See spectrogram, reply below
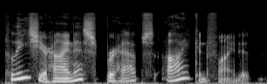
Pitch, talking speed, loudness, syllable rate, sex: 190 Hz, 180 wpm, -17 LUFS, 4.8 syllables/s, male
